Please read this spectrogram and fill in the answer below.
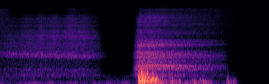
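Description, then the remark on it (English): A slow, steady breath drawn in through the nose, a brief pause, then a louder, fuller exhale released like a sigh, with no talking. “Take a deep breath, close your eyes.”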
